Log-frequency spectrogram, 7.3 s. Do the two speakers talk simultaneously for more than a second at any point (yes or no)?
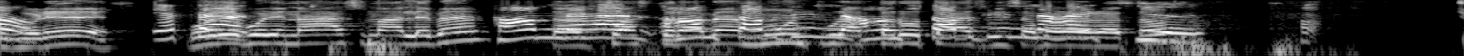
yes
